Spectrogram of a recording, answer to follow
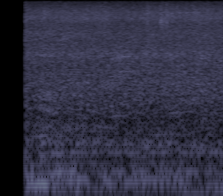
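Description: Steady background noise, a low rumble with hiss, cutting in just after the start.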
